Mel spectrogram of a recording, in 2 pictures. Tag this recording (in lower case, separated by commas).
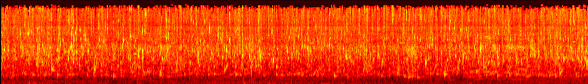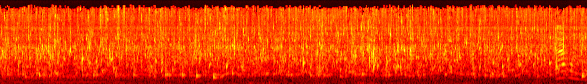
water, pour, liquid, kid speaking, car, stream, vehicle, car passing by, motor vehicle (road), speech, dribble, human voice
